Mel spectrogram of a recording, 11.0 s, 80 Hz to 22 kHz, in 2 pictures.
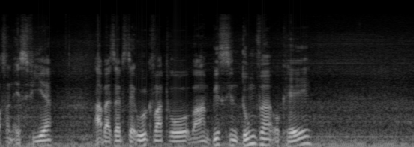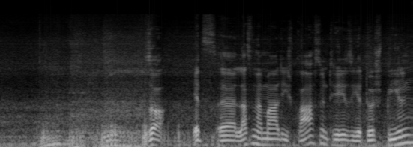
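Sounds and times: car engine idling: 0:00.0 - 0:11.0.

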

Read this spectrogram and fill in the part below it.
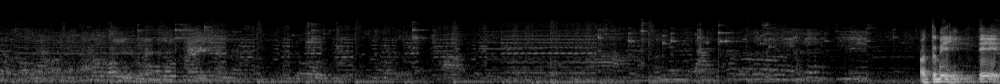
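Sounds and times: soft background music: 0:00.0 - 0:10.0
plates and cutlery clinking: 0:00.2 - 0:09.2.

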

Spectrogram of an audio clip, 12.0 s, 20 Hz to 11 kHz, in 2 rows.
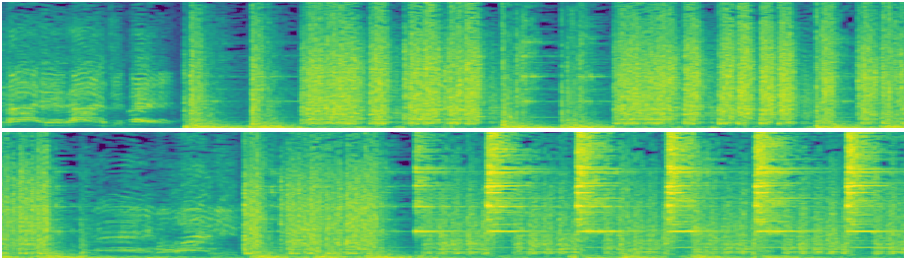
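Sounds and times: massed drums beaten hard: 0:01.2 - 0:12.0.

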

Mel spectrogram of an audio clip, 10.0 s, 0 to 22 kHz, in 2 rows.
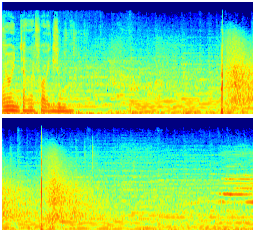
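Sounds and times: background music: 0:00.0 - 0:10.0
rifle shots echoing: 0:04.4 - 0:07.1.

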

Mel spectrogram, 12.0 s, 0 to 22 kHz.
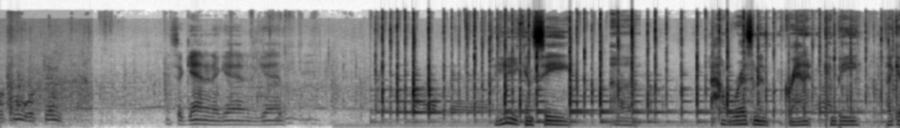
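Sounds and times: hand knocking on stone block: 0:05.0 - 0:12.0
stone ringing: 0:05.0 - 0:12.0.

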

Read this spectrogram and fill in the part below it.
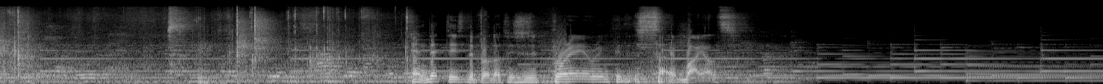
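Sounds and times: background music with held notes: 0:00.0 - 0:11.0
packaging crinkling and tearing: 0:02.2 - 0:04.1.

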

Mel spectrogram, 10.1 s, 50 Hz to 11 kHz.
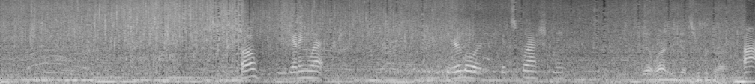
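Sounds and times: fountain splashing: 0:00.0 - 0:10.0.

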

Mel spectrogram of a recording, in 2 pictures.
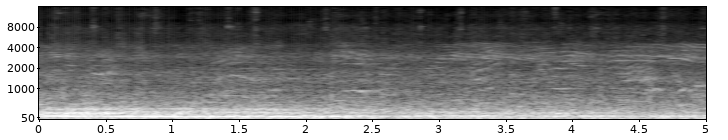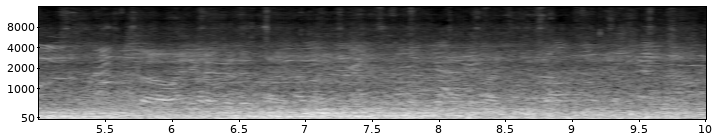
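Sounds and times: faint voices of passers-by: 0:00.0 - 0:10.0
low mechanical hum: 0:00.0 - 0:10.0.

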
